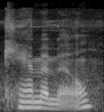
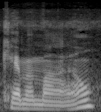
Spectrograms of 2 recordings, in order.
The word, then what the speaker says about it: chamomile: And then along here is the chamomile. or chamomile. I know people pronounce things differently, but so I'll throw both of those names out there.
